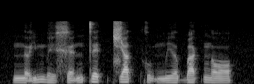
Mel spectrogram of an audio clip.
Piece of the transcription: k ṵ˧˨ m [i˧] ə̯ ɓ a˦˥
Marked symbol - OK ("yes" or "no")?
yes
